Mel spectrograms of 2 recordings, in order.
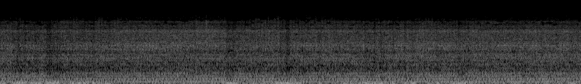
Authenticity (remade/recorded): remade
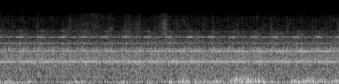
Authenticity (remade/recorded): remade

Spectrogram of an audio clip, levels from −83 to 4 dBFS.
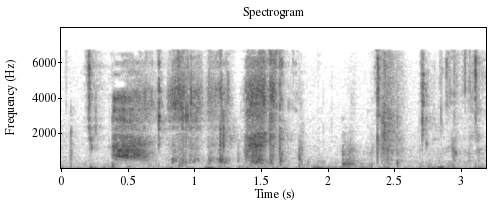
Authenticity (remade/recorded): remade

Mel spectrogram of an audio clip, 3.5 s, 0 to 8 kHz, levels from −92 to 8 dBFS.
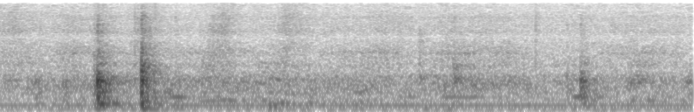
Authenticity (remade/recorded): recorded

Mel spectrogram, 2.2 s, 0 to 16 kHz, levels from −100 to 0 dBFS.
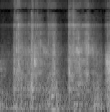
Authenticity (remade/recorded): remade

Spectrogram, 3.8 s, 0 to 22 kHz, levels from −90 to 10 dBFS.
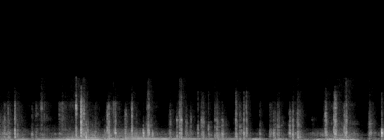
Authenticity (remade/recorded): recorded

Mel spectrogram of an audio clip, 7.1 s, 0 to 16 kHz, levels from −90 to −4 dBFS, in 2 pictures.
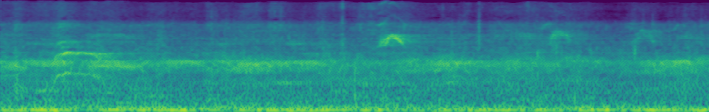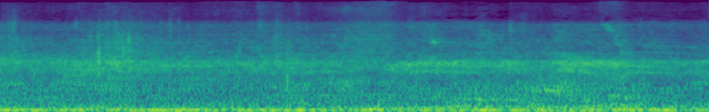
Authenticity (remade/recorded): remade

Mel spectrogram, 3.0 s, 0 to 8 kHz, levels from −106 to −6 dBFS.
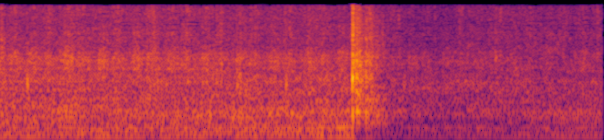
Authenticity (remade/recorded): remade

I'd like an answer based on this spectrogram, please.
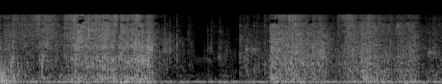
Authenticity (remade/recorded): remade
